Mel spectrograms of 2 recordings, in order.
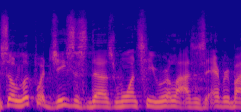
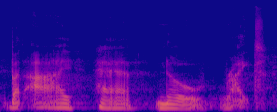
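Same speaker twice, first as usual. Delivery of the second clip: slow and quiet, each word weighed; hushed, humble confession; hushed solemn vow; 4 semitones lower, 6 dB quieter, much slower than usual. Acted. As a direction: lay it down gently, no right at all. Jesus quoted, solemn slow line.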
